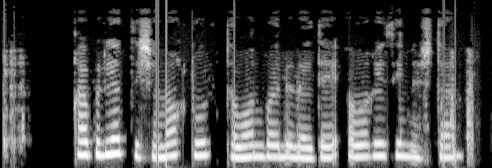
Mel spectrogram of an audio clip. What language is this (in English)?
Pashto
